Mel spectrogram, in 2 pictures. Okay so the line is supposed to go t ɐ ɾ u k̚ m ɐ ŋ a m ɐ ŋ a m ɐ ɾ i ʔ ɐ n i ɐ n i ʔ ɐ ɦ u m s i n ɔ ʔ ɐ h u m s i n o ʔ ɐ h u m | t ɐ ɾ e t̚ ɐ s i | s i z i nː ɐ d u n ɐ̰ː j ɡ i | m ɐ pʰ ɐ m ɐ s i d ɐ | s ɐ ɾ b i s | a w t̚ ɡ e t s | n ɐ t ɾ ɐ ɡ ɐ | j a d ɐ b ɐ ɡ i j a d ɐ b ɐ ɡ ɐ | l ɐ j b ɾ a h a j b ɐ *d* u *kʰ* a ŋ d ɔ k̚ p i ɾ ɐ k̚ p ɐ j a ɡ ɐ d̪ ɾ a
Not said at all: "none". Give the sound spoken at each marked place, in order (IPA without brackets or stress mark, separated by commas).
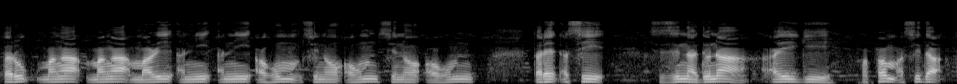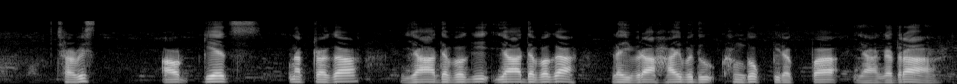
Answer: d, kʰ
